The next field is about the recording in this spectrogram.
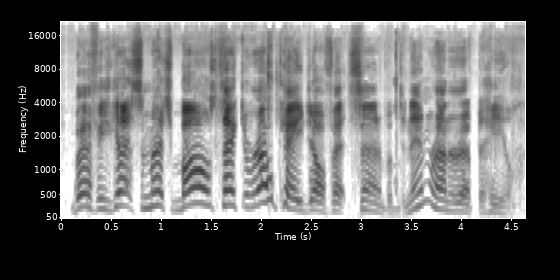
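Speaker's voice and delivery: scornful rant at a show-off; heated rant. Real, not acted. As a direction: raise it, daring him to try. Ranting at showoff on Facebook.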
